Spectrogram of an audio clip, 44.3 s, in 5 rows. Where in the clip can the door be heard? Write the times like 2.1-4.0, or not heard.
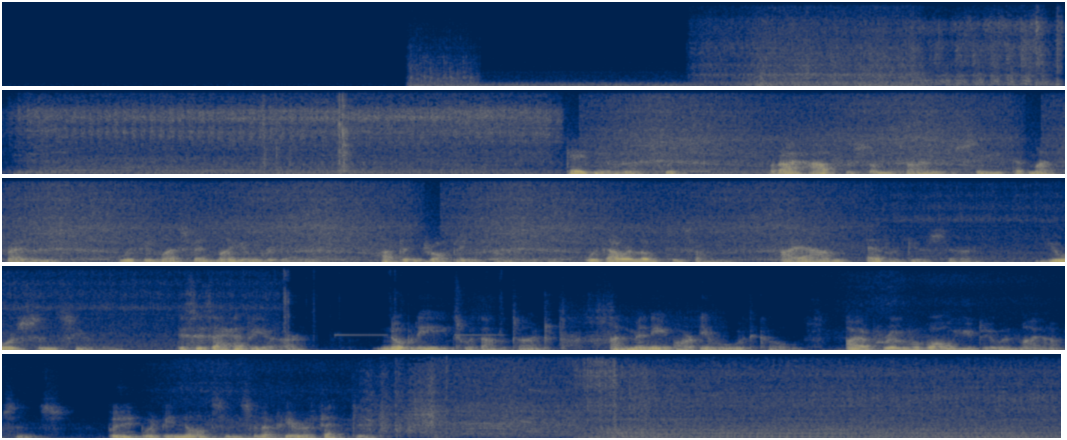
11.0-11.9.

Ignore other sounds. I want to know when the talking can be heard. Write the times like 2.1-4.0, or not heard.
13.6-39.0.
